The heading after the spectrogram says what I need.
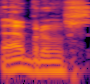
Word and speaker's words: Abrams: I mean, it's Abrams. Of course, the pronunciation is a bit different in Russian, but they get it quite right.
